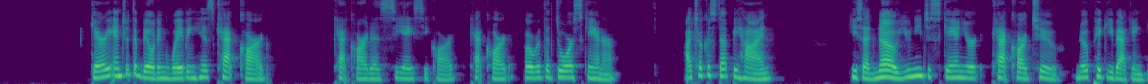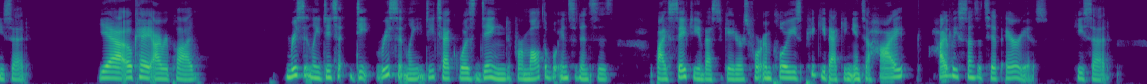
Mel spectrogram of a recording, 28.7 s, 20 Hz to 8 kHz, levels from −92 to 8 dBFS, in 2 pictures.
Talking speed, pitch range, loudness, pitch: 135 wpm, 145-185 Hz, -26 LUFS, 165 Hz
